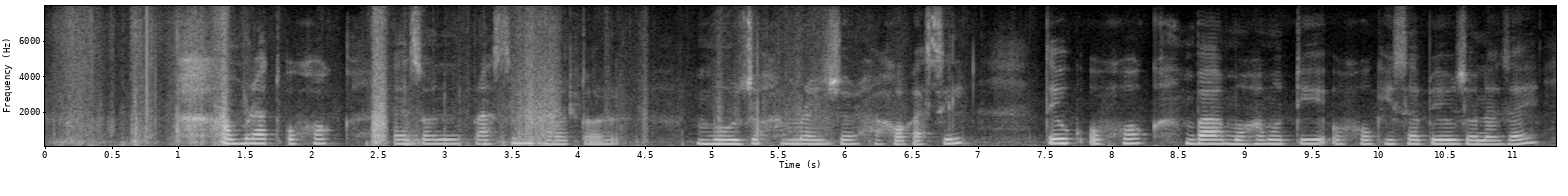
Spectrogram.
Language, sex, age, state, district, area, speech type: Assamese, female, 30-45, Assam, Morigaon, rural, spontaneous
